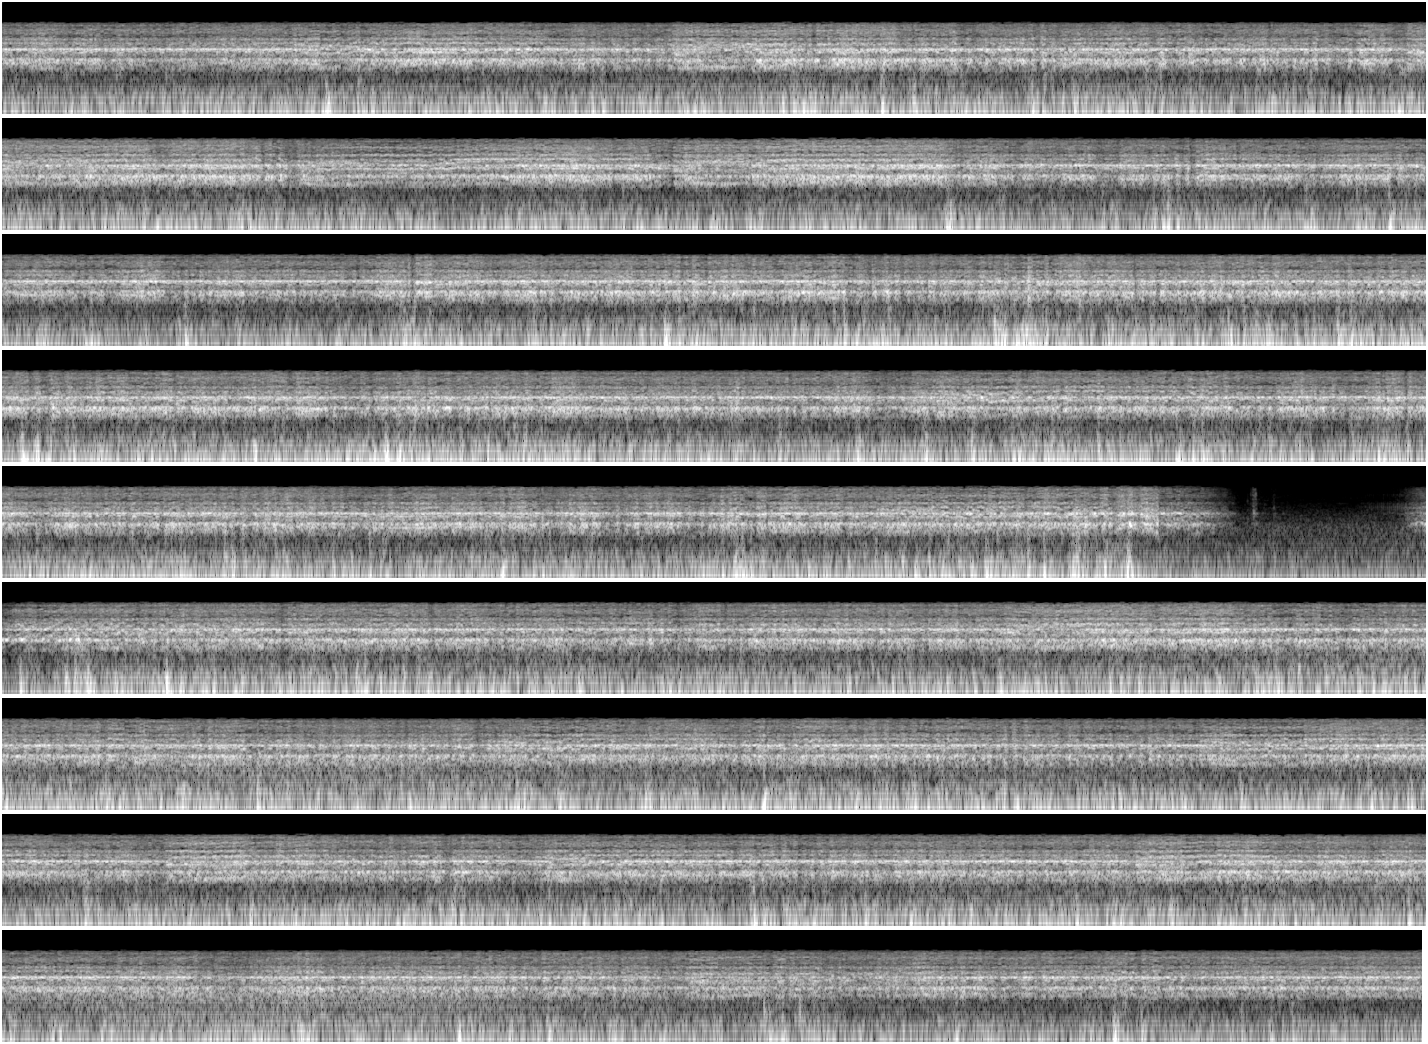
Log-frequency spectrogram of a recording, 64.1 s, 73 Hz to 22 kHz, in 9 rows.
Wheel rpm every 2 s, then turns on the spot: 230, 220, 220, 220, 220, 220, 230, 230, 240, 230, 230, 230, 230, 230, 230, 230, 230, 70, 210, 230, 230, 230, 230, 230, 230, 230, 230, 230, 230, 230, 220, 230.
none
